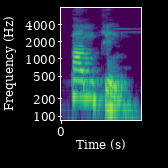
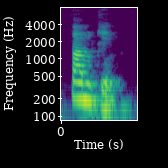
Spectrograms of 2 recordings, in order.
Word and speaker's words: pumpkin: english we call it pumpkin so again the stress is on the first part of the word pumpkin so repeat once more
